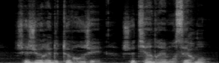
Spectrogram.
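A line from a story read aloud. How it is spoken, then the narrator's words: Low voice. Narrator (French): dit-il à voix basse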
